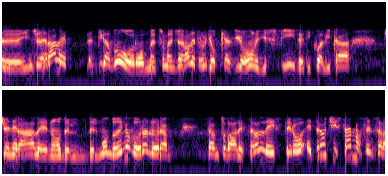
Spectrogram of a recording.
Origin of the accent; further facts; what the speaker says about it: Sicily, Italy; moved away; io me ne sono andato via perché sono siciliano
